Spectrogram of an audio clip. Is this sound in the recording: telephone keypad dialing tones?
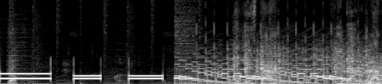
yes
